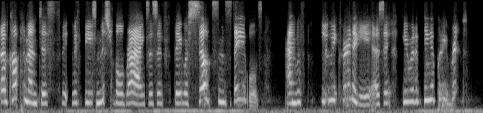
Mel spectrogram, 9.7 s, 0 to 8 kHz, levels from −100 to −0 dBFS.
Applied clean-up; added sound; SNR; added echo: neural diffusion model UNIVERSE++.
